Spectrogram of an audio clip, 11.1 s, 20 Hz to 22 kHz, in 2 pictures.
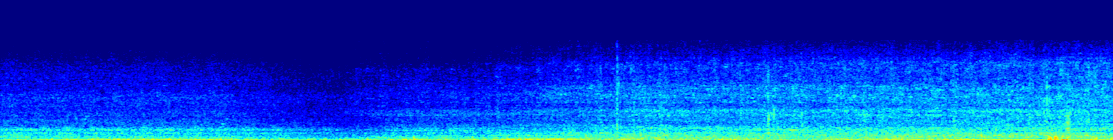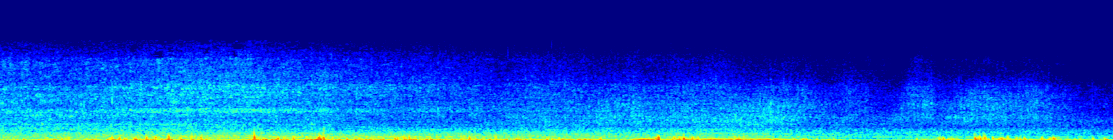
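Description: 2003 Ford F350's 6.8-litre gasoline V10 engine pulling the truck away and driving past, its note climbing and dropping back a few times as it accelerates, then fading as it goes off down the road.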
